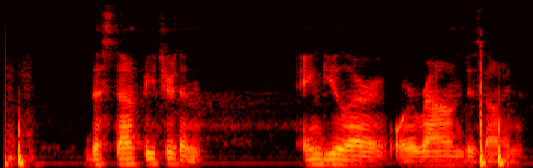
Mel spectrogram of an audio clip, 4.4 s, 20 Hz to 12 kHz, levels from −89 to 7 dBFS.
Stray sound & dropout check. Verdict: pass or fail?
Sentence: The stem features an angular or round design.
pass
